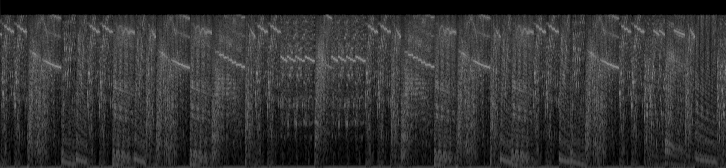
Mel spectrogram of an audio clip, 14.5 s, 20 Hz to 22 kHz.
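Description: Harsh one-bit PC-speaker music from a 16-byte MS-DOS program running in DOSBox: a buzzy square-wave drone with repeated falling pitch sweeps, about one every second or so, giving a 'wub wub' pulse.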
